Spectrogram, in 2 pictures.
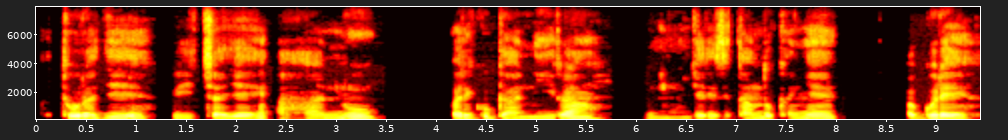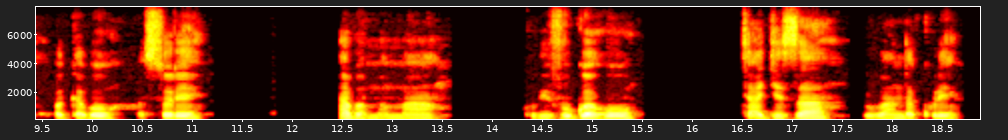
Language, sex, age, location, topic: Kinyarwanda, male, 25-35, Kigali, government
